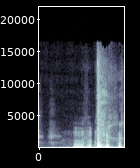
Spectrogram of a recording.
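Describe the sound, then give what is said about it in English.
A dog sneezes once, a sharp explosive burst, preceded by a brief voiced whine-like tone and followed by a couple of softer snuffling snorts. “I don't know, but he sneezes more than any other dog I've ever like seen in my life.”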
